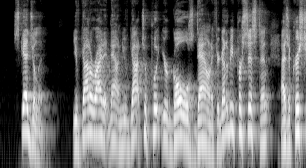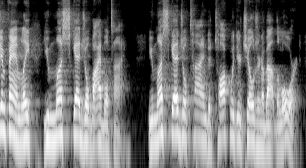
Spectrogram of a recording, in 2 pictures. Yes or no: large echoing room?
yes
